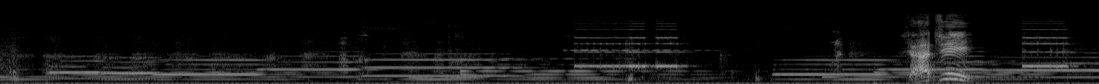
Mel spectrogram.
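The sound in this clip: A telephone rings with steady, sustained ringing tones, while people talk over it.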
